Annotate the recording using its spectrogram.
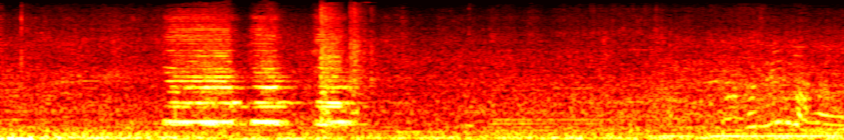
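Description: Vehicle horn tooting three short blasts in quick succession about a second in, over a steady rumble of traffic.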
